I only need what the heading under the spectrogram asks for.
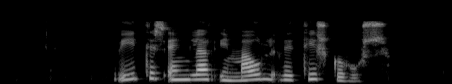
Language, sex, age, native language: Icelandic, female, 50-59, Icelandic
